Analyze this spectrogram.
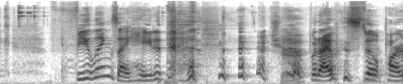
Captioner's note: laughter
